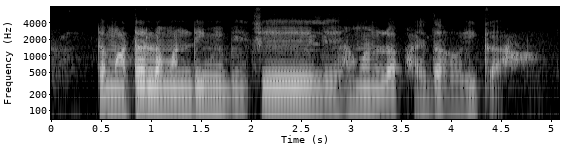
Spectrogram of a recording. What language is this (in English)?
Chhattisgarhi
